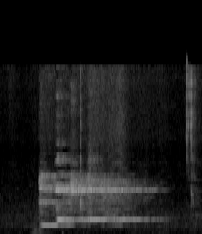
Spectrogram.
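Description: Electronic notification chime: a bright ringing tone made of several steady pitches at once, starting about a third of a second in and fading out over about a second and a half. A short click follows near the end.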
